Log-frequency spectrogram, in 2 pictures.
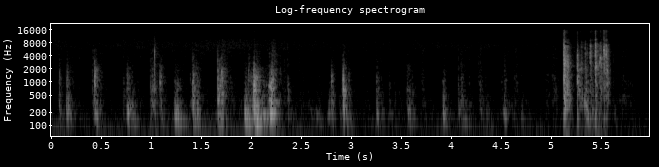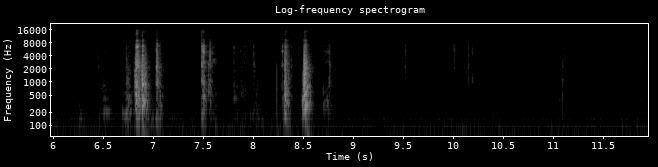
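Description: A quick, irregular run of sharp wooden knocks and thuds, with a short scraping burst about five seconds in and a few louder knocks after it, fading to faint ticks near the end.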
